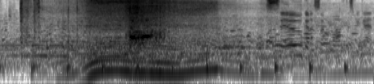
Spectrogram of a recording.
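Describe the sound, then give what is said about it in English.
A car engine revs hard and roars as the vehicle pulls away, swelling loudly for a couple of seconds before fading, with muffled voices talking around it. “Is he stealing that car? Jayet, quick, get in.”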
